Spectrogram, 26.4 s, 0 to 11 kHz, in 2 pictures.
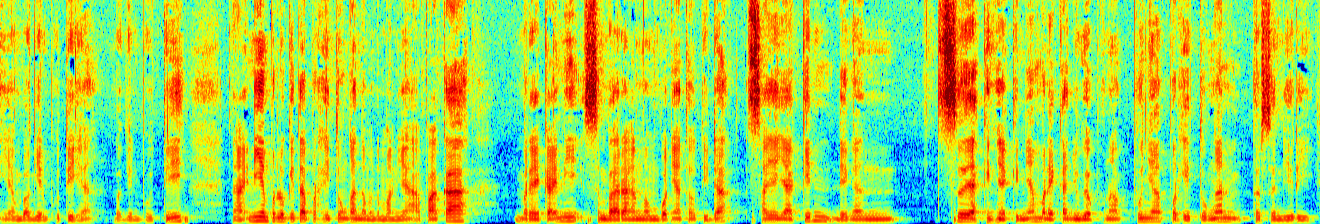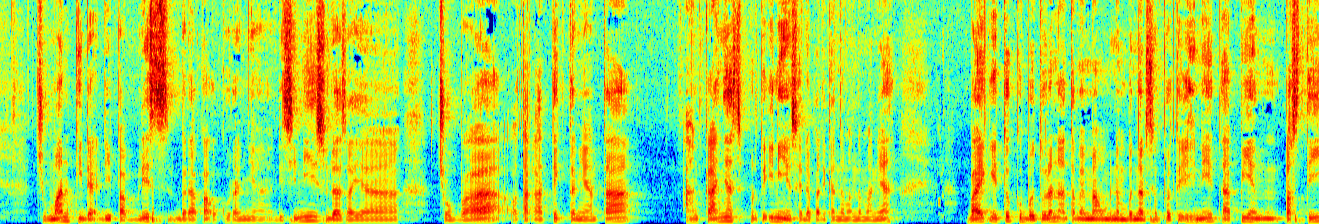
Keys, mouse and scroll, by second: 0.6 click, 2.7-3.8 drag, 5.1 ctrl+click, 7.3-8.7 ctrl+scroll down 2, 10.4 ctrl+scroll up 2, 21.0 ctrl+scroll down 2, 21.5-21.8 ctrl+scroll up 2.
